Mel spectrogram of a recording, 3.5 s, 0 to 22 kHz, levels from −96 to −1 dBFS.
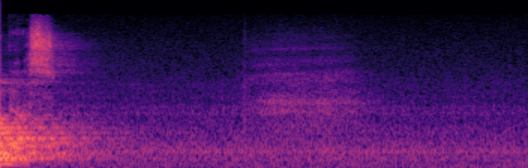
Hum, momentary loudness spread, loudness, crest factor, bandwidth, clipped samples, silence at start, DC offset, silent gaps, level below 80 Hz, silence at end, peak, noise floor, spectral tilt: none; 23 LU; -32 LUFS; 22 dB; 15.5 kHz; under 0.1%; 0 s; under 0.1%; none; -64 dBFS; 0.05 s; -14 dBFS; -51 dBFS; -3.5 dB/octave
